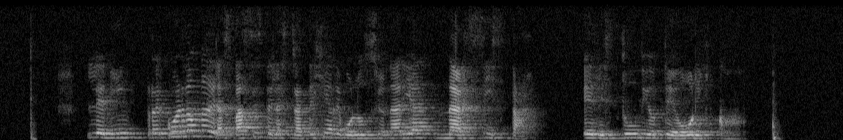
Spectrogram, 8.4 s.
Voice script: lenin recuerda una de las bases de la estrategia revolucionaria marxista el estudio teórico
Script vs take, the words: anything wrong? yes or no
no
